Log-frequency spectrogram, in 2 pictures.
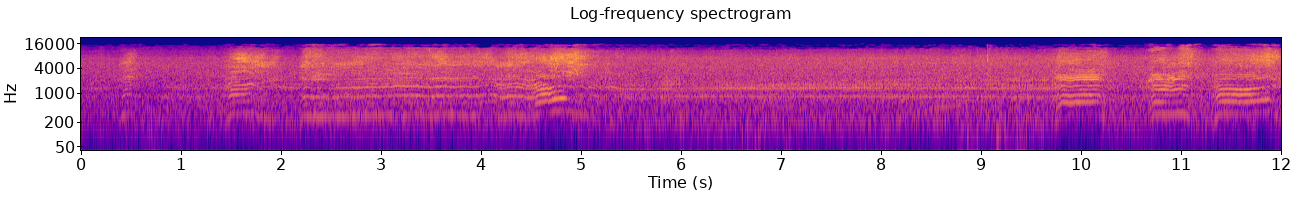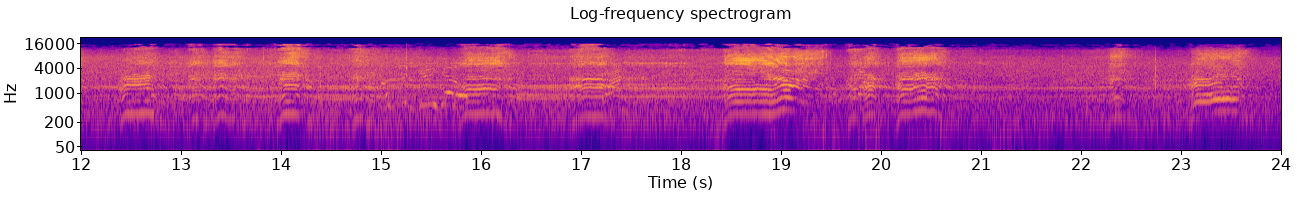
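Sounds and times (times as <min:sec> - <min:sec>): rc buggy engine revving: 0:00.0 - 0:24.0.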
